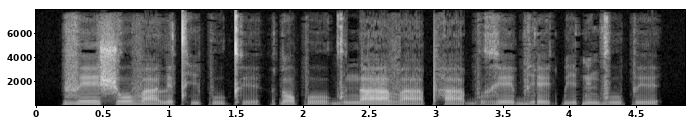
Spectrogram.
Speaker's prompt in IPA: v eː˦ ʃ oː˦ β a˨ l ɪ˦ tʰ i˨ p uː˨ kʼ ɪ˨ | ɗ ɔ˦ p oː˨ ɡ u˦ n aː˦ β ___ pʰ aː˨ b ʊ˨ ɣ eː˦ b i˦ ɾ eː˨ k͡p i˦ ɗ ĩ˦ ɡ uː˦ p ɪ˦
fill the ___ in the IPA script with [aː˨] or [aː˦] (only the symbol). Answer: aː˨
